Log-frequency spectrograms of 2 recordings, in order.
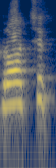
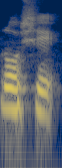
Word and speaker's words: crochet: தென் க்ரோஷே, CROCHET, இது க்ராச்செட் கிடையாது, க்ரோஷே.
